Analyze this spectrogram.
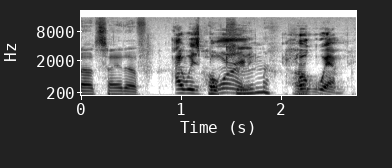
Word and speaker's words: Hoquiam: It can be found outside of I was born Hoquiam. It's pronounced Hoquiam.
